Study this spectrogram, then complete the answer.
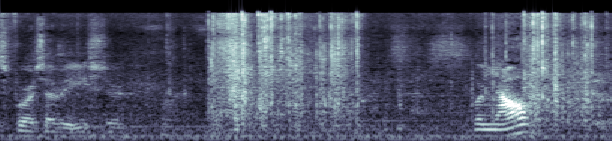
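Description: A young man crunches chips.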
